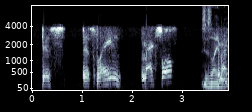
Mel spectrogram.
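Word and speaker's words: Ghislaine: I don't know how to pronounce her name. This Lane Maxwell.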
